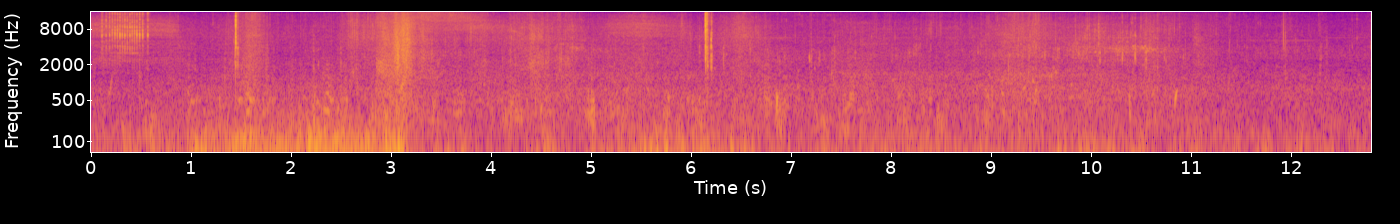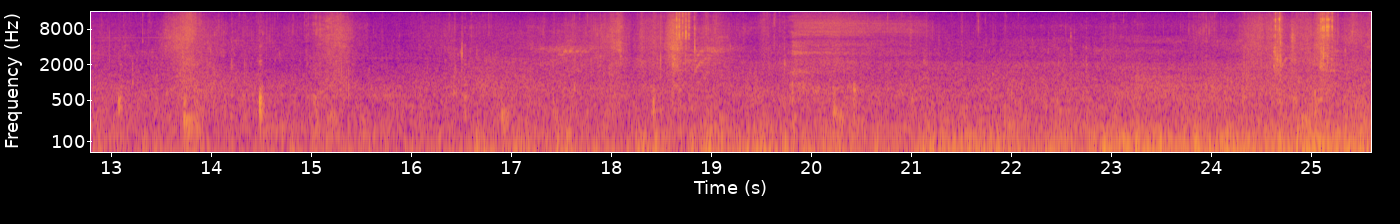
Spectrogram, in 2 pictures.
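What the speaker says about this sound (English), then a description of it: "This wind and waves are really messing with me." Strong wind and choppy waves batter a Hobie Outback fishing kayak on open water, a constant roaring rush with gusty microphone buffeting and splashes throughout, no talking.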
